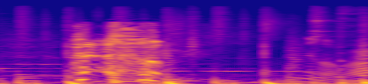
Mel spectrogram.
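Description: cough

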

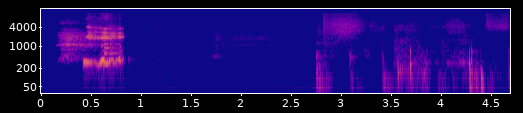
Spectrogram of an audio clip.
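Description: dog barking

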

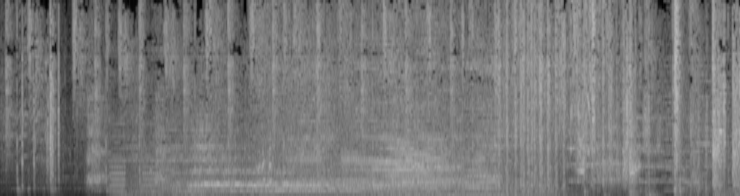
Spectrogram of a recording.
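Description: gunfire

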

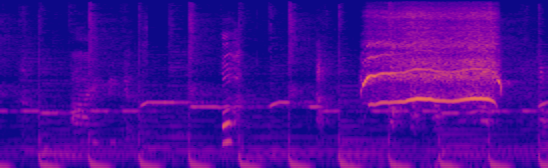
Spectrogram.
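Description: whistle being blown

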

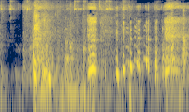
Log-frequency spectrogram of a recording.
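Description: dog whimpering

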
